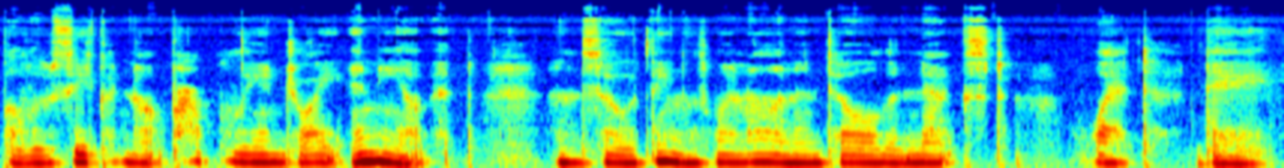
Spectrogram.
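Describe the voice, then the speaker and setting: A woman reads a bedtime story in a soft unvoiced whisper, hushed and soothing. Her delivery is unhurried and low, and the sound is dark and deeply breathy, with a grainy fry at the edges. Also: fairly even intonation.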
